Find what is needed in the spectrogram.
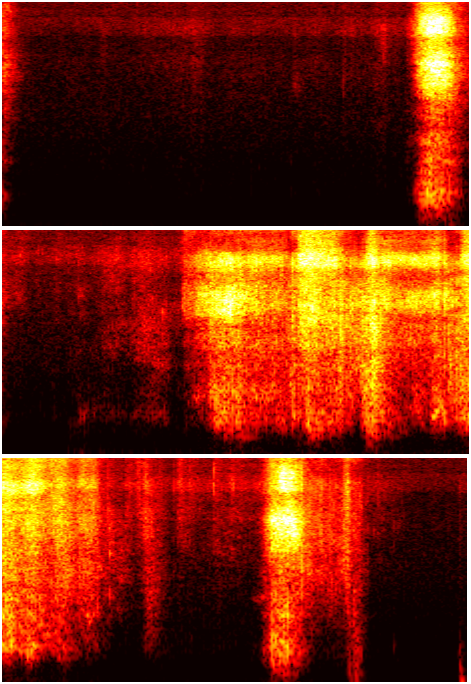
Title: Loud and wet natural allergy sneezes plus blows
